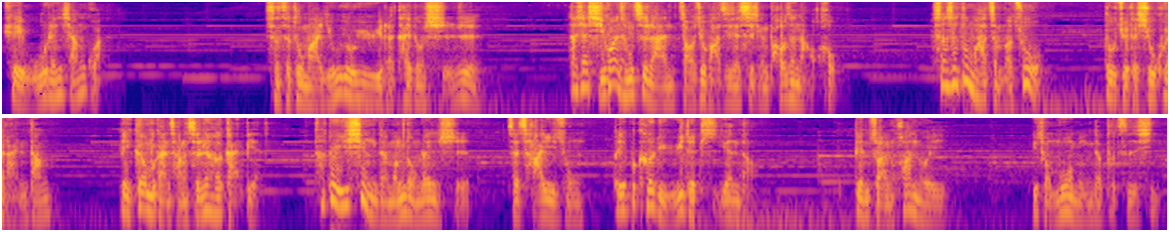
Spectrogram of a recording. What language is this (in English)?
Chinese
